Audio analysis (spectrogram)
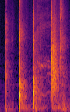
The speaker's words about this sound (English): Clap!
